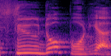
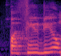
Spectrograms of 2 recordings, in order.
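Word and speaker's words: pseudopodia: इसी को कहते हैं स्यूडोपोडिया। स्यूडो पी साइलेंट है, पसीडियो मत बोल दीजिएगा, स्यूडो, ठीक है, स्यूडोपोडिया।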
